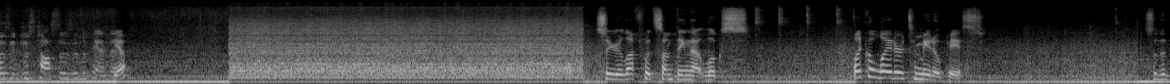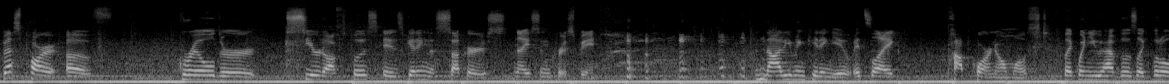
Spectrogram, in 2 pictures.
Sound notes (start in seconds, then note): 17.7 laughter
